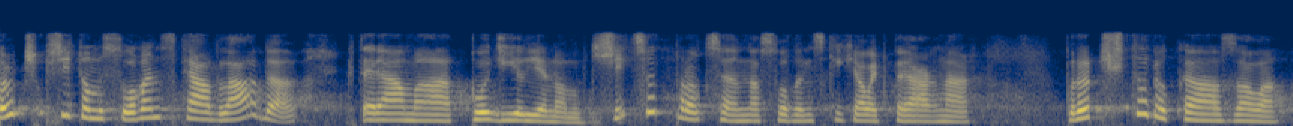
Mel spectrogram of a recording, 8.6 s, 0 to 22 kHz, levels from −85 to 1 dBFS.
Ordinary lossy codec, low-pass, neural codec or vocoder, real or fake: Opus, 24 kbps; 7.2 kHz; codec, 16 kHz, 1 kbps, FunCodec, trained on Chinese and English, 50 frames a second; fake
